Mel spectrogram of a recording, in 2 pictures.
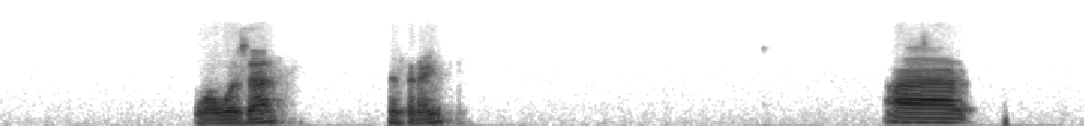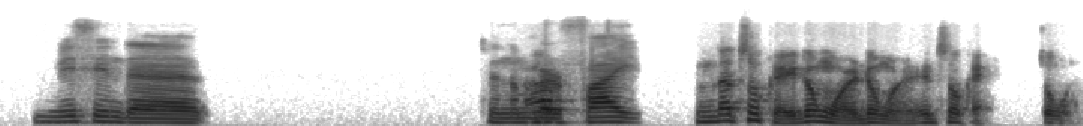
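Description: A man speaks calmly in short phrases through an online call microphone.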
